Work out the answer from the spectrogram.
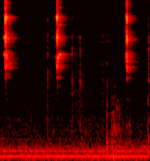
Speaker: you can hear it is a little bit squeaky now I don't know if you could oil that up a little bit or put a little something on there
